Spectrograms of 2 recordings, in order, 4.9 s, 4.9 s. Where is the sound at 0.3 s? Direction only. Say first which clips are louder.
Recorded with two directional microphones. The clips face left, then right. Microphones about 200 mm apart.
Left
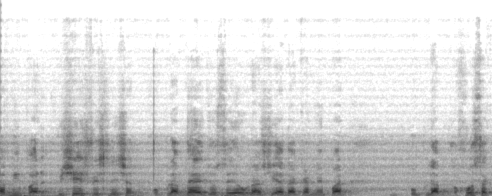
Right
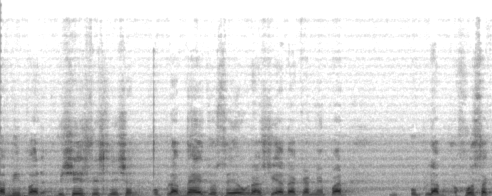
Right 6 dB; 30° right (ahead or behind).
